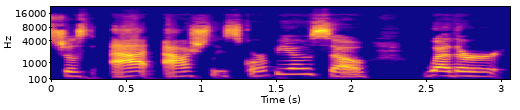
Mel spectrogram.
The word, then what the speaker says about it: Scorpio: said my name is ashley scorpio it's spelt how it sounds like the horoscope sign and it's just the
